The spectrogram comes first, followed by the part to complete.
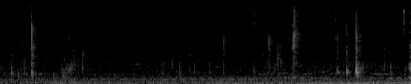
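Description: A person taking a drink: a few faint swallowing clicks and gulps, spread over several seconds.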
